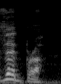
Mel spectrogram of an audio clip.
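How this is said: The word is said the Australian way. "Australia say zebra"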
